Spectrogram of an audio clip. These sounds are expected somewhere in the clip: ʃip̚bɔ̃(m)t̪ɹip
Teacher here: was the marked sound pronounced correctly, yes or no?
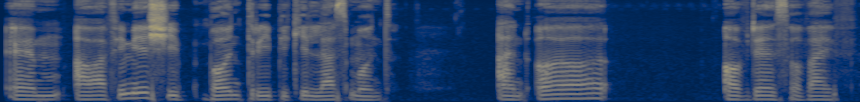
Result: no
